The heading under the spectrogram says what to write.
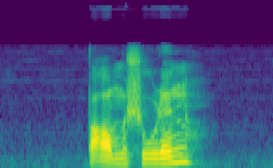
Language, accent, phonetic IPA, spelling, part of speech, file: German, Austria, [ˈbaʊ̯mˌʃuːlən], Baumschulen, noun, De-at-Baumschulen.ogg
- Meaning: plural of Baumschule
